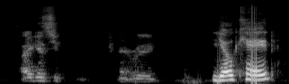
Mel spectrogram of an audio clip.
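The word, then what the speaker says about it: Eochaid: guess you can't really yocade is yokaid is the e-e-o-c-h-i-d-h um and and yocade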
